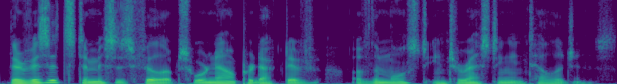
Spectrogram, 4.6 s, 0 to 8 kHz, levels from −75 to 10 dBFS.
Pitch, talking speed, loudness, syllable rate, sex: 105 Hz, 170 wpm, -20 LUFS, 6.2 syllables/s, male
